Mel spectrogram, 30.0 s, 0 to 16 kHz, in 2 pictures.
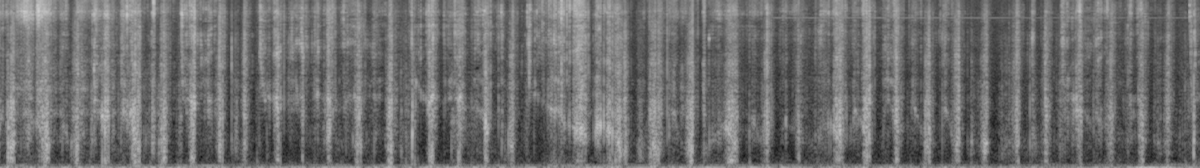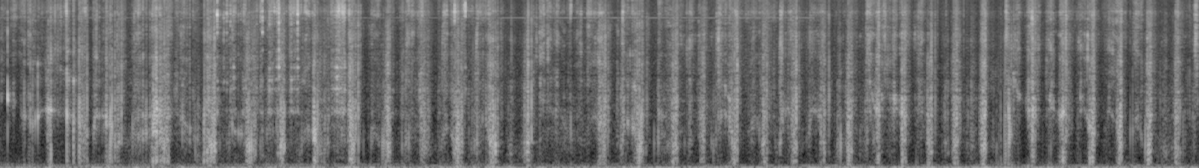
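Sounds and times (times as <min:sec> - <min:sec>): crunching and chewing frost: 0:00.0 - 0:29.9
scraping: 0:16.4 - 0:21.0.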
